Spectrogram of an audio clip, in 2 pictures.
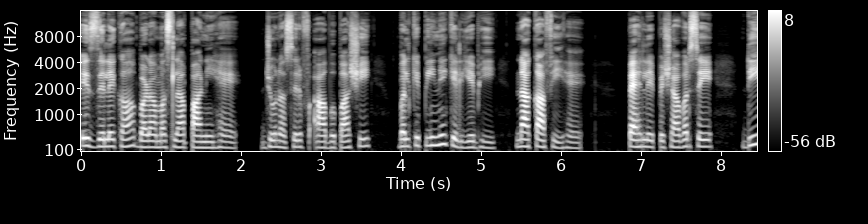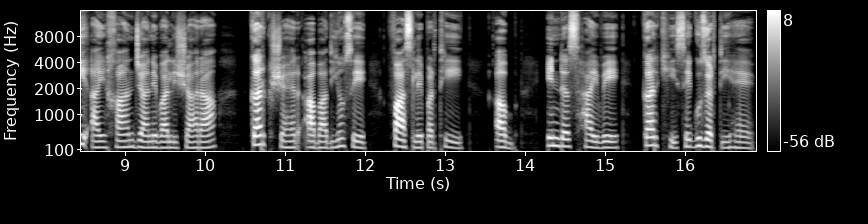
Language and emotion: Urdu, neutral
